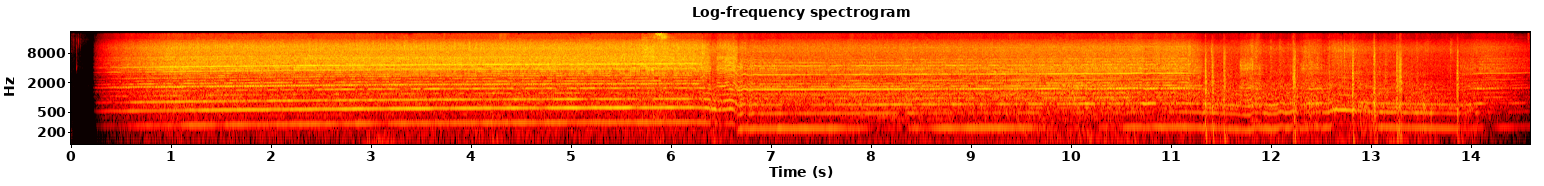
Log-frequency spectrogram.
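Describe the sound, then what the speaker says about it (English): The supercharged V6 of a Lotus Exige in Forza Horizon 5 drones in a loud, steady cruise, shifts briefly partway through, then rises and falls through quick gear changes near the end, with no talking. "I leave you alone with the beautiful sound of the supercharged V6 engine."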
